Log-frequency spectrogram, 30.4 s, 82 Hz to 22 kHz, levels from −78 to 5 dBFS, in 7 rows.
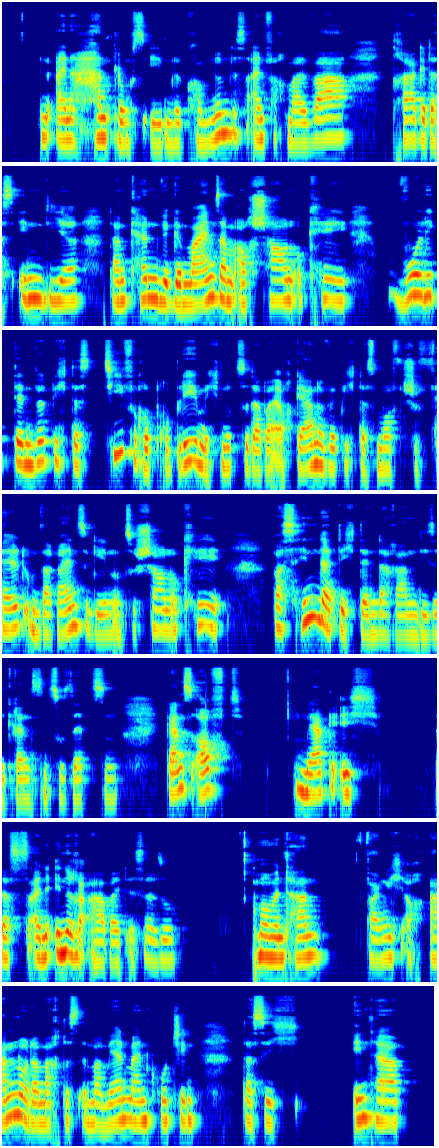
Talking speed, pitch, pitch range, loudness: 155 wpm, 195 Hz, 180-215 Hz, -19 LUFS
